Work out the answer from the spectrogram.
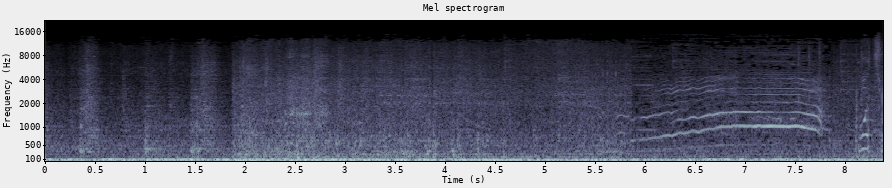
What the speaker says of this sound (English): Ladies and gentlemen, the Silver Star Express Charter is now departing from the station.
